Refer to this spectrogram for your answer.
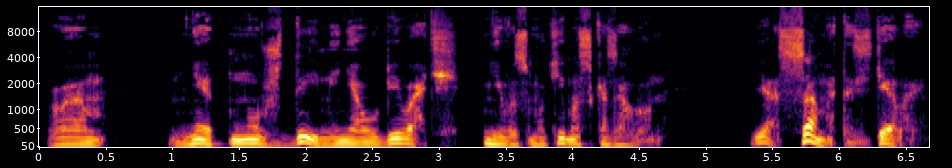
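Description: A man voicing a pale, icily calm gentleman. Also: low voice, normal speed, vocal fry, breathy edge, no room sound, clean studio sound, voice pushed down, exaggerated voice. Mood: icy.

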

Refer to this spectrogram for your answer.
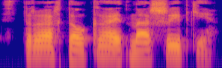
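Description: Storybook role: woman reader plays a calm, low-murmuring male monster hunter, slow and steady. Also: no room sound, clean studio sound. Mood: soft, reassuring.

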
